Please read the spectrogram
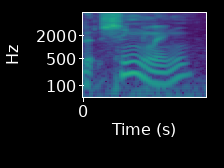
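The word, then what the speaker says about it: Qinling: searched up and it said Xingling. Chiggling. Xingling, it could have been racist, but I think that's how it is. Xingling Mountains.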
